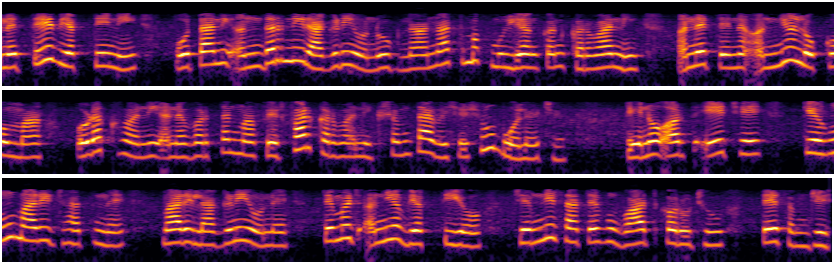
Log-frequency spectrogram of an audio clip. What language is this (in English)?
Gujarati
